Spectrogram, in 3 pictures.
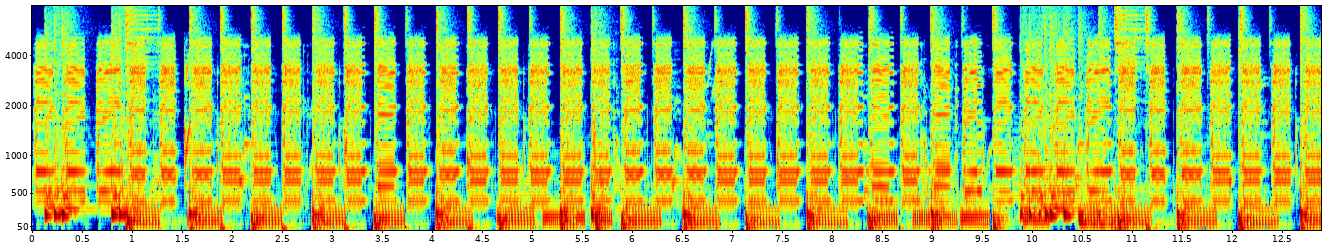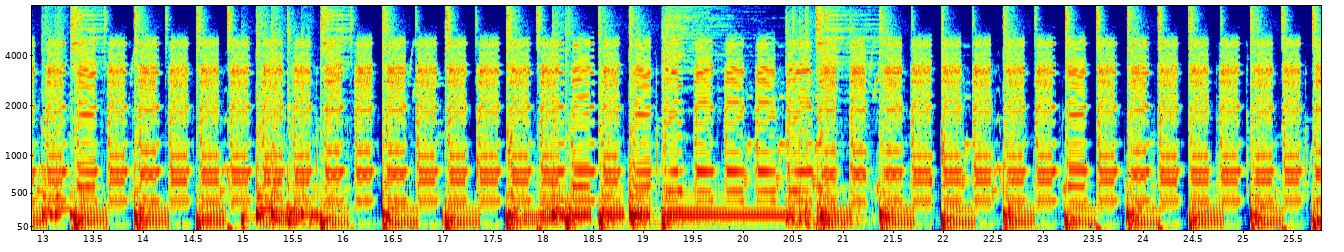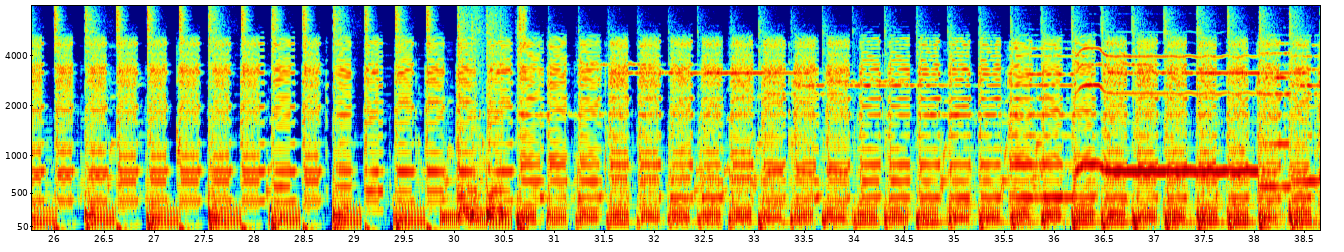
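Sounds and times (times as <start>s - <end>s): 
1970s rock music intro: 0.1s - 38.6s.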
